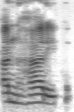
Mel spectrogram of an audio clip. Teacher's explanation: اظہار کا مطلب ہوتا ہے نون کی آواز کو صاف صاف پڑھنا، غنہ نہیں کرنا ہے وہاں پر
